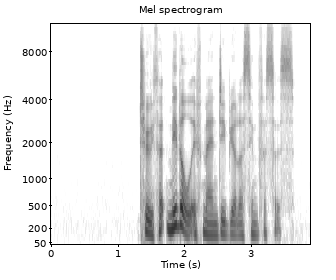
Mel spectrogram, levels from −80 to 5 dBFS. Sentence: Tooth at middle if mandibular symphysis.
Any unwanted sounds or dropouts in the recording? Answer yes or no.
no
